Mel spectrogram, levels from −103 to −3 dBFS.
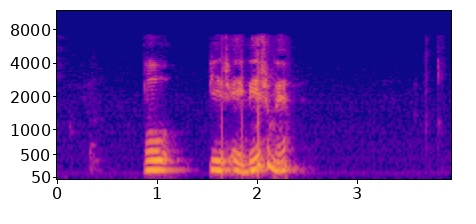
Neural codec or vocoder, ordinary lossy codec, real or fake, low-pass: none; AAC, 48 kbps; real; 7.2 kHz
